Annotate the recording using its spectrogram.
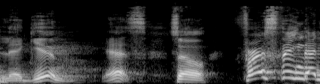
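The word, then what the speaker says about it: legim: Jamaican in the house you know I would pronounce it legum but no no no no it's leim leim yes so first thing that you have learned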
